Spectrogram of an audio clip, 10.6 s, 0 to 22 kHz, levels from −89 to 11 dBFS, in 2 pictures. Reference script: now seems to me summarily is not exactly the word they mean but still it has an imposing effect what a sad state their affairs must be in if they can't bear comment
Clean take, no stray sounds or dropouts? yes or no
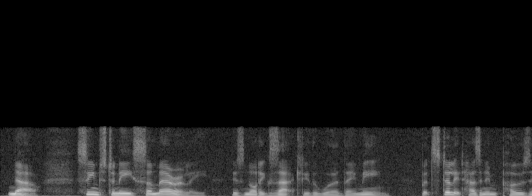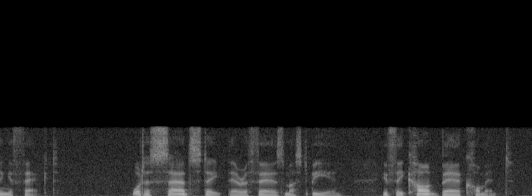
yes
